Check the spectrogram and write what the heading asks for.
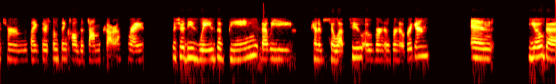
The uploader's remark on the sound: we had a phone conversation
